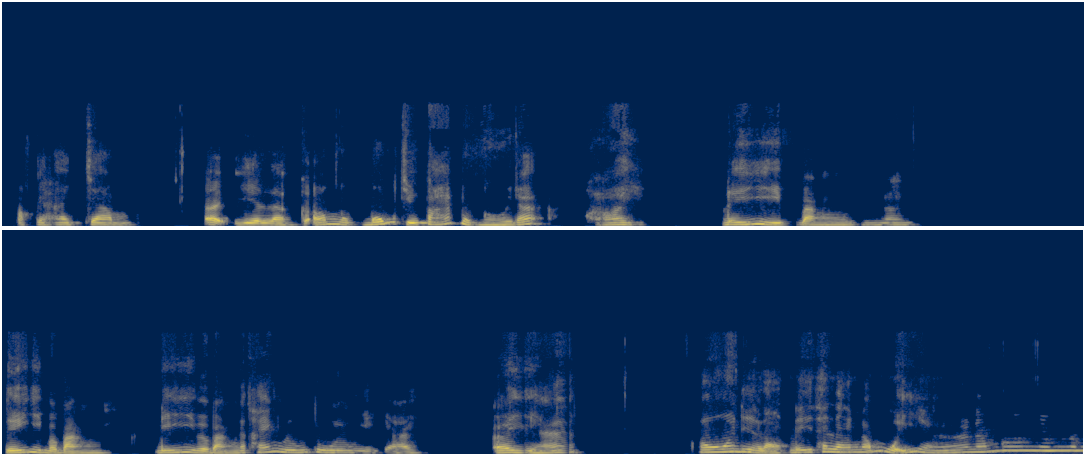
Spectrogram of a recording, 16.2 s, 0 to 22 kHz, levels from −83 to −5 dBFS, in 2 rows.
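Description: No technical faults can be heard anywhere in the speech.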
